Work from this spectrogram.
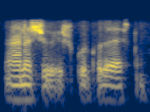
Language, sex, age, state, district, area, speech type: Kashmiri, male, 30-45, Jammu and Kashmir, Shopian, rural, conversation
